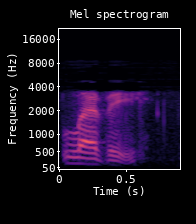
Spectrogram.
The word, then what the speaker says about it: Leve: I just want to say my last name is L-E-V-E because most people would never know that. – No, they would. And I was pronouncing it Levy, realized it was Levy, right? – Yeah, it is pronounced Levy because, like everything else in my life, it's as complicated as possible.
